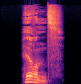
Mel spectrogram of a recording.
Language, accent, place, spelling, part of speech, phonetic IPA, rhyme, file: German, Germany, Berlin, Hirns, noun, [hɪʁns], -ɪʁns, De-Hirns.ogg
- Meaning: genitive singular of Hirn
